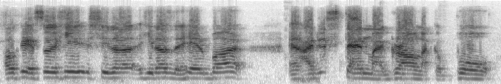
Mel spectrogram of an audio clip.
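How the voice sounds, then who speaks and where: A man acts as a player in a tabletop wrestling game, describing his moves with eager, playful energy. His voice sits a little high. It has a bright, clear tone. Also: fairly even intonation, moderate pace, rough recording.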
